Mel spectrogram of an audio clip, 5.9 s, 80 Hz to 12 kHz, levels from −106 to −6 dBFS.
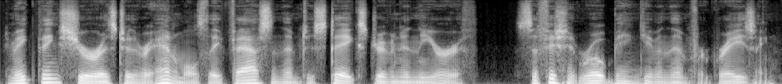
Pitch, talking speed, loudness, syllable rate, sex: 100 Hz, 245 wpm, -18 LUFS, 6.1 syllables/s, male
